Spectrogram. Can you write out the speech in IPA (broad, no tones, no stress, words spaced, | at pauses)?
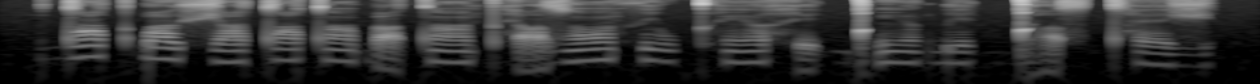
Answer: dˤɜtˤɡ͡bo ʃitˤetˤõɓḛ tˤẽpʰɛ̰ zˤõθiwkʰẽɐ̯hḛ ǃʼĩɐ̯ɡ͡be ɡ͡ǃɛ̰sˤtʰɛʒ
